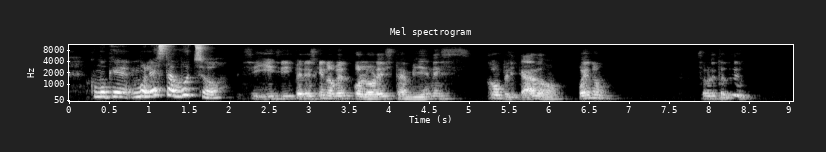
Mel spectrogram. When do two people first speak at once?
none

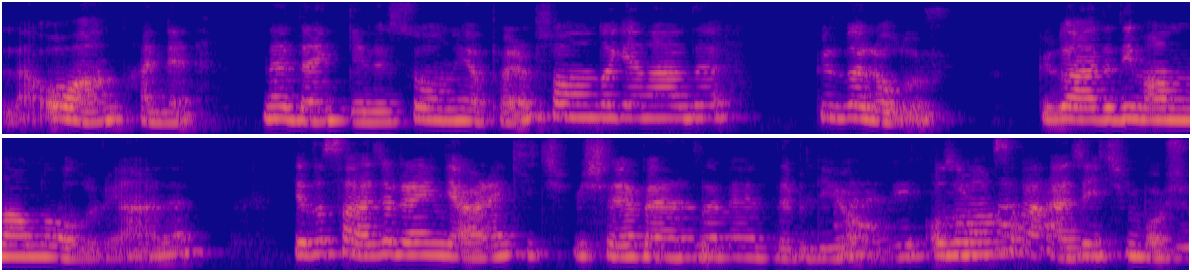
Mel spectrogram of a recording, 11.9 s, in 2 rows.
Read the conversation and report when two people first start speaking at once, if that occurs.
10.1 s

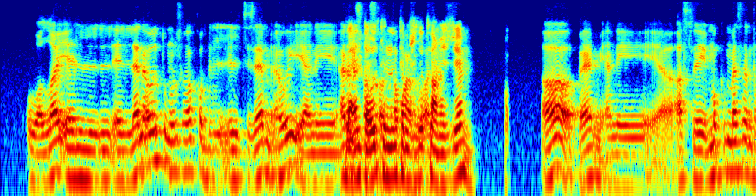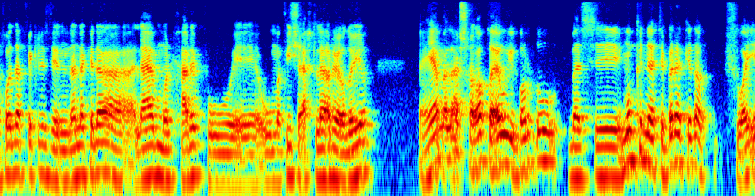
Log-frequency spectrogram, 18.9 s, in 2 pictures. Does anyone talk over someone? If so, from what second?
4.3 s

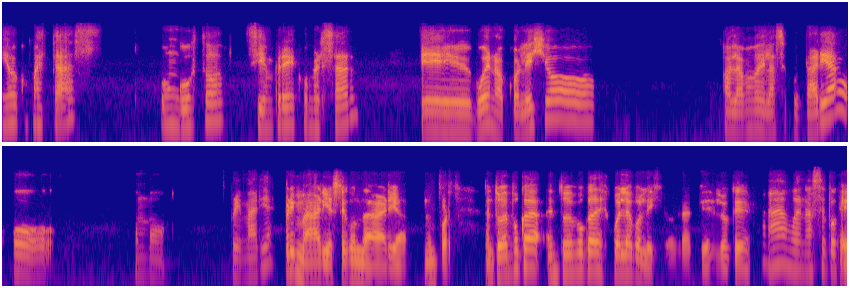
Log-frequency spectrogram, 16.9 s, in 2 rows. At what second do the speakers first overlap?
none

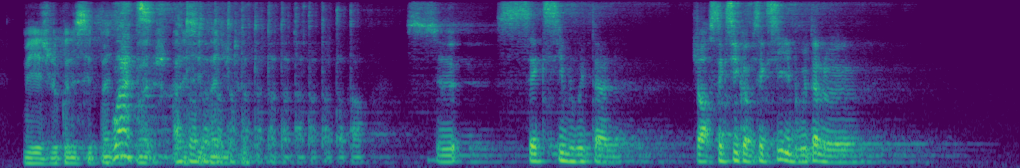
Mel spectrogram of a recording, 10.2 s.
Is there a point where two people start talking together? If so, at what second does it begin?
1.1 s

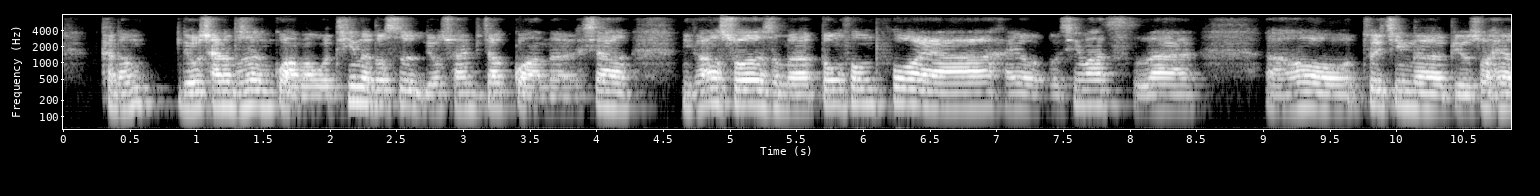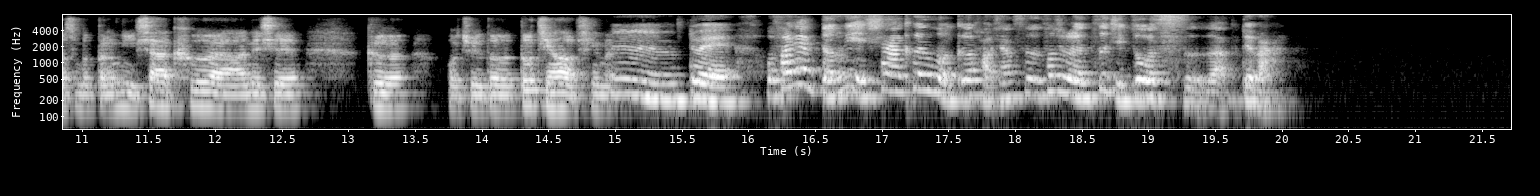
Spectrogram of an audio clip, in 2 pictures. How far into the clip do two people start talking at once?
none

